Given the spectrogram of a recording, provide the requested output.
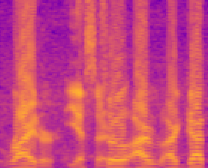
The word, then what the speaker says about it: Ryder: One week it's Ryder, next week it's Reeder, next week so it's Ryder.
